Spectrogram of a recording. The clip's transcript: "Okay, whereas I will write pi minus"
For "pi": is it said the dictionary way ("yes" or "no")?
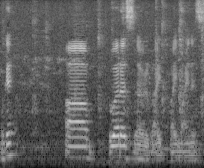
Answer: no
